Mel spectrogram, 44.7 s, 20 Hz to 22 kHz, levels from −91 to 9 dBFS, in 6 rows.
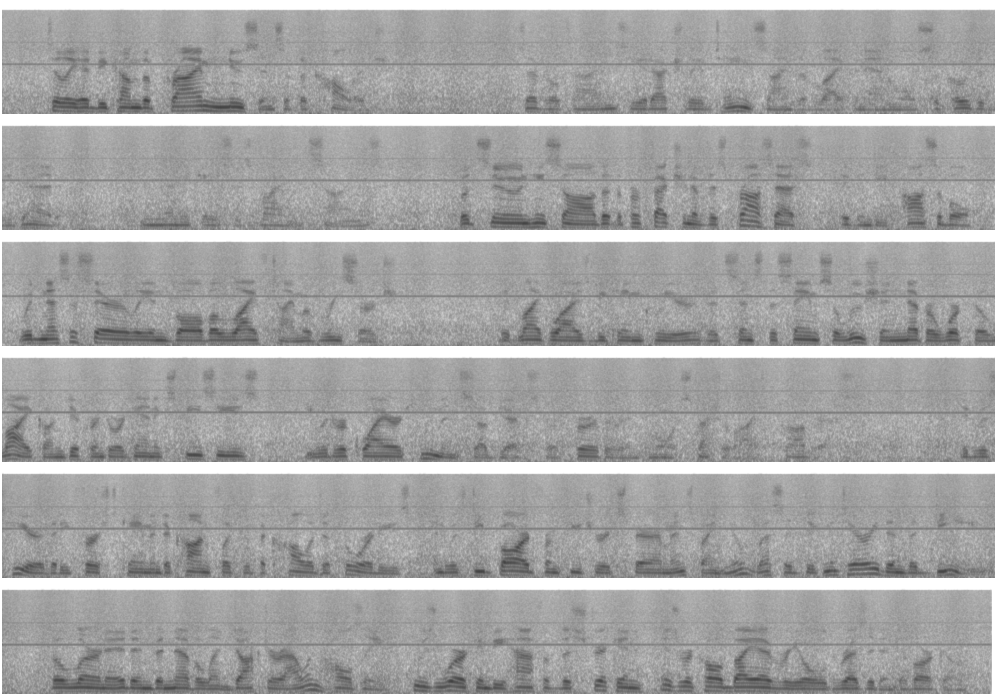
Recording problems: high-pitched whine; loud; throughout; 2 kHz, 10 dB below the speech
hiss; loud; throughout; 3 dB below the speech

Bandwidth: 16 kHz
